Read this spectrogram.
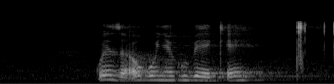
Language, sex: Zulu, female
